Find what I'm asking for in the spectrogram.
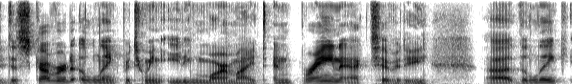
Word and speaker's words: Marmite: It's actually named after the container it once came in, which is a Marmite, I guess you might say in French. – Yeah, I couldn't tell by your earlier pronunciation. – Marmite. Yeah. – Ouch. – Sorry. Well, doesn't speak French. It's okay. Don't feel bad. – Yeah, Marmite. – That was much better.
